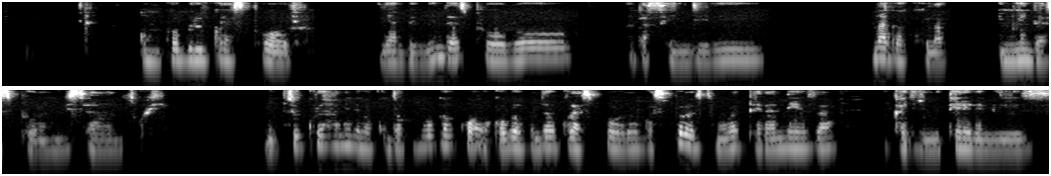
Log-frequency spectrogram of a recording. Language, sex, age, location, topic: Kinyarwanda, female, 25-35, Kigali, health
